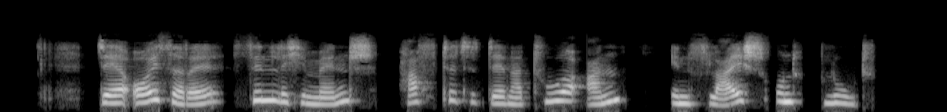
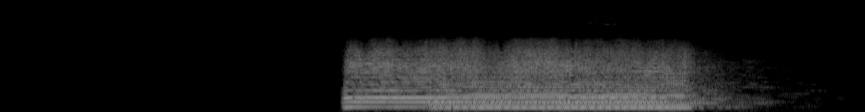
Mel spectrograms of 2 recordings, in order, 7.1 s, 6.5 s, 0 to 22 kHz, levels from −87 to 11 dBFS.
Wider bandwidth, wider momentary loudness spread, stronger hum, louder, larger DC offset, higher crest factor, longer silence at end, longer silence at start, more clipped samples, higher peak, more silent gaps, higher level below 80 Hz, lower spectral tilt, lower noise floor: about the same, 7 kHz vs 6.8 kHz; first, 10 LU vs 7 LU; neither; first, -18 LUFS vs -37 LUFS; neither; about the same, 18 dB vs 16 dB; second, 0.55 s vs 1 s; second, 0.75 s vs 2.55 s; neither; first, -2 dBFS vs -24 dBFS; neither; first, -66 dBFS vs -74 dBFS; second, -5.5 dB/octave vs -7 dB/octave; second, -48 dBFS vs -81 dBFS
